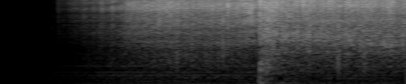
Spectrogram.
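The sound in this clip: Sizzling of salmon seasoned with salt and pepper cooking for dinner in a dorm. A loud, steady frying hiss starts suddenly after a brief silence, with one sharp crackle partway through.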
